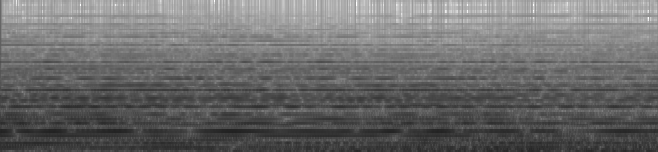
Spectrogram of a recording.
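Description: Background music of long, held chords.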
